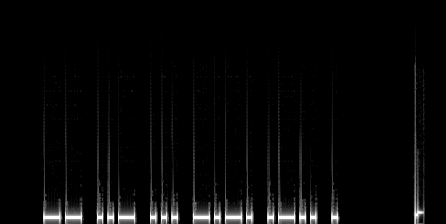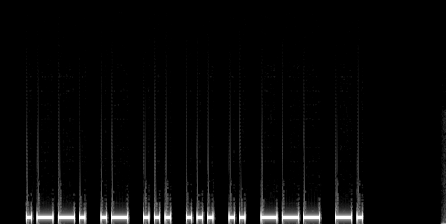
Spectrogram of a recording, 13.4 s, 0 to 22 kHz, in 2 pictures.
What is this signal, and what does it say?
Morse code, heard as a keyed tone, about 15 wpm, 700 Hz. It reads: MUSCLE PASSION
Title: Sentences from Top 1300 Words - New Word Drill - 15wpm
